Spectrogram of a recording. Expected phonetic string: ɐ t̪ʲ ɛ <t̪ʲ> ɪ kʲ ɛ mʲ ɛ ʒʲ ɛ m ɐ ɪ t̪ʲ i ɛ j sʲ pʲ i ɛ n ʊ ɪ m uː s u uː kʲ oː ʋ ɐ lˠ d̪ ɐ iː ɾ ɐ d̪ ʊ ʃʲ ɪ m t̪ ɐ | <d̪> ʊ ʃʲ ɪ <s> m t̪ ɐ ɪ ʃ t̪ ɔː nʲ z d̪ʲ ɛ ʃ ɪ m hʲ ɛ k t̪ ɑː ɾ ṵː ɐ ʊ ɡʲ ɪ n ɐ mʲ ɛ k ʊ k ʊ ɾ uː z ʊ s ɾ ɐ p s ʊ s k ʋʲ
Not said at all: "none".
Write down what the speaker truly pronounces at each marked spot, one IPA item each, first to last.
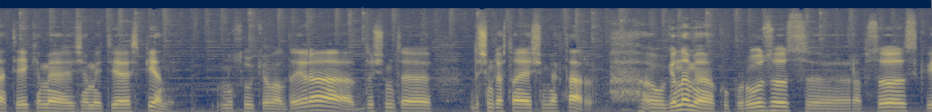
none, d̪, none

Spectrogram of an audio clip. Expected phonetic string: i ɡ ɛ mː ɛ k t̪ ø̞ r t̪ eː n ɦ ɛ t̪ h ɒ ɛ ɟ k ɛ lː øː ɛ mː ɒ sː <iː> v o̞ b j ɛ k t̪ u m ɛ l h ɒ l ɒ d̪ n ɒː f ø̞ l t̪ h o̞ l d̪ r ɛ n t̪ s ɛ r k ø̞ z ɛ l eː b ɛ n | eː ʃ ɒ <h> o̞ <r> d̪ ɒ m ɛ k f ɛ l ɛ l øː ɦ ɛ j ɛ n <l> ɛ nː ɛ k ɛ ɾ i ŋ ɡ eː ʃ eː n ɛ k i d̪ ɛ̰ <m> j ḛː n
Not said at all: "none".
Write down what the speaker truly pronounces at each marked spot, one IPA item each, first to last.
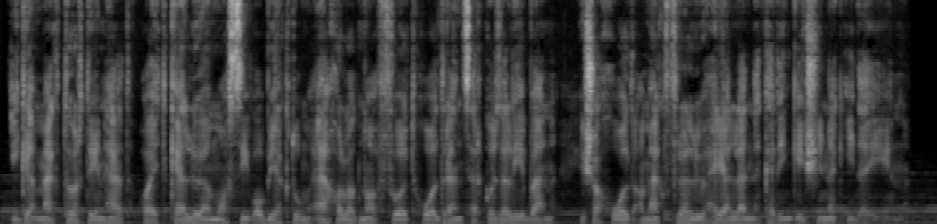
iː, h, l, l, none

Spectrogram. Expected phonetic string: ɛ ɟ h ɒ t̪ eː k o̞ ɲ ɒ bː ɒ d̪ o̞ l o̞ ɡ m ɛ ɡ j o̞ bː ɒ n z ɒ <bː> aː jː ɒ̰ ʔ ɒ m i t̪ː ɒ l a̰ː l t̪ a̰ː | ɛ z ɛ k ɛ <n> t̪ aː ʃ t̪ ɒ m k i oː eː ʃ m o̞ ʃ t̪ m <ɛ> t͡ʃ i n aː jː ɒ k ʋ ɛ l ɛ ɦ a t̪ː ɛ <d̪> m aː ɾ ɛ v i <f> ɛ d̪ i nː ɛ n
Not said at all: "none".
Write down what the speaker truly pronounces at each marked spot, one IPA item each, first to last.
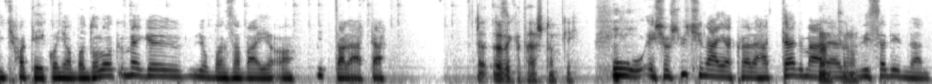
b, none, i, d̪, s

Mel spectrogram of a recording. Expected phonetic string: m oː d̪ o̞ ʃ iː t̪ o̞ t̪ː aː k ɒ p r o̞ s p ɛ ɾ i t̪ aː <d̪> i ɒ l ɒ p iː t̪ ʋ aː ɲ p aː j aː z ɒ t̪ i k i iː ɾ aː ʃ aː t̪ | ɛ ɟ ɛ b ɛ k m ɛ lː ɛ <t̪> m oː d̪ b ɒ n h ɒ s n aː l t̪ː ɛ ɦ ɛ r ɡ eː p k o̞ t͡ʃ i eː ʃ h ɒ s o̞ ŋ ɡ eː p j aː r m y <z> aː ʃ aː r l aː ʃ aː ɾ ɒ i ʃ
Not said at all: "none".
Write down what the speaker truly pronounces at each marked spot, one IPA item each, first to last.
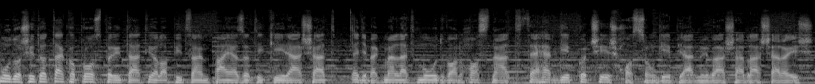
t̪, t̪, v

